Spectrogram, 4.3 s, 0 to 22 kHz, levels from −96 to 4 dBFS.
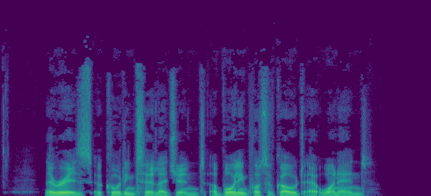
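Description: From start to finish the speech carries generation loss. The sound is swirly and hollow, with a smeared, watery texture. Consonant attacks blur instead of landing cleanly. The damage is worse than a single MP3 pass at about 96 kbit/s would give. The likely cause is repeated lossy coding, around seven rounds. Each decode and re-encode quantised the audio again on a shifted frame grid. Noise and spectral gaps stacked up with every pass.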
